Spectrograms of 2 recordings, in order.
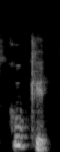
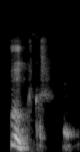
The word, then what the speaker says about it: cooked: No es clean it, no es work it, no es play it, no es wash it, no es cook it. No, se pronuncian como si todos terminaran con T.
